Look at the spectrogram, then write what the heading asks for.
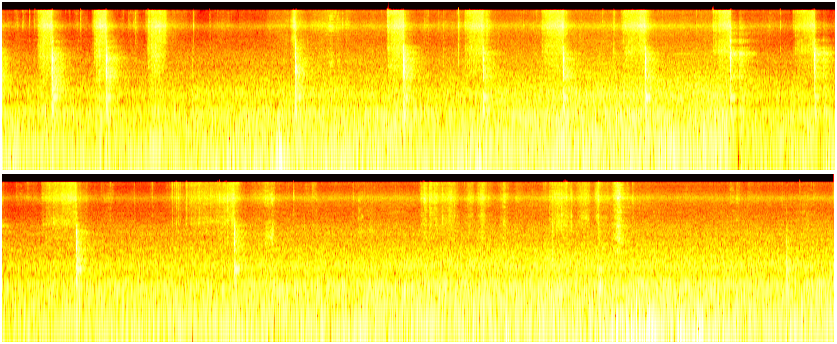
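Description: A knife slicing food on a cutting board, a series of crisp, evenly spaced chopping knocks close up over a low background hum, growing quieter and more irregular toward the end.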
